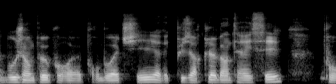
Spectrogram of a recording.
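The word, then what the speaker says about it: Boakye: Je l'ai prononcé Boaqué tout à l'heure, mais du coup comme Sylvain avait dit en début d'émission, boachier, il faut bien le prononcer. Bo boachier.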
